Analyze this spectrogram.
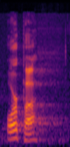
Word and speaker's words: Orpah: find out later marries Orpah I keep having to pronounce that very carefully cuz it's so close to Oprah but I have to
